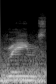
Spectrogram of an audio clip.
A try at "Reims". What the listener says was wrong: Is it not just Rem? I think it's just Rem. I don't think the French pronounce their S's.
